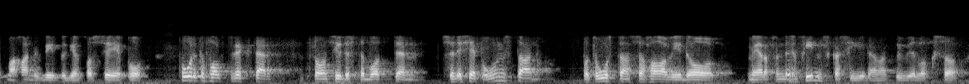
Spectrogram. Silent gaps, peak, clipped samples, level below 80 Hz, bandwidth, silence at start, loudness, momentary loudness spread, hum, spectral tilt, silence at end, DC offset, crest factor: none; 0 dBFS; under 0.1%; -48 dBFS; 4 kHz; 0 s; -15 LUFS; 7 LU; none; -8.5 dB/octave; 0 s; under 0.1%; 16 dB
